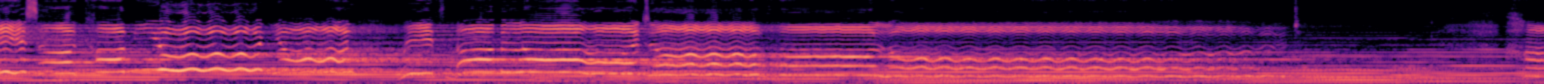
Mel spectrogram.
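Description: A solo singer with a strong, wide vibrato sings a slow liturgical melody in an operatic style over sustained accompaniment, holding one long note in the second half before it fades near the end.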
